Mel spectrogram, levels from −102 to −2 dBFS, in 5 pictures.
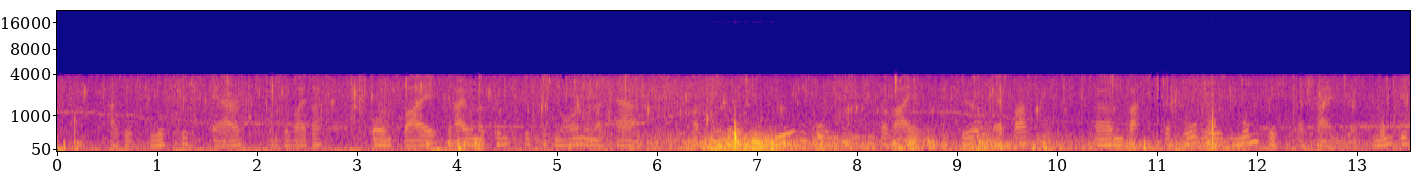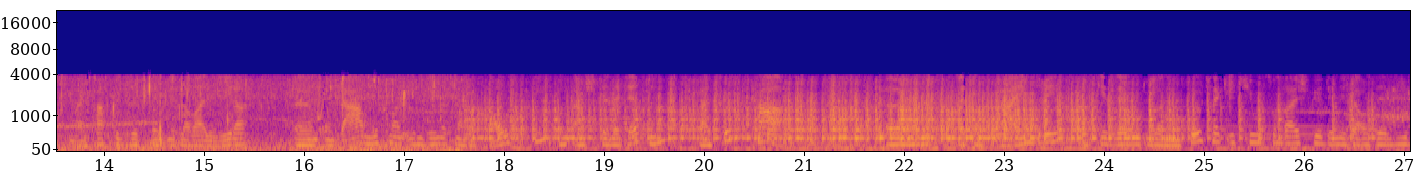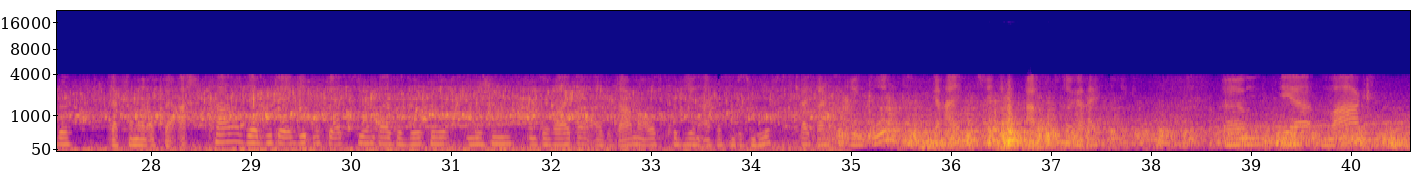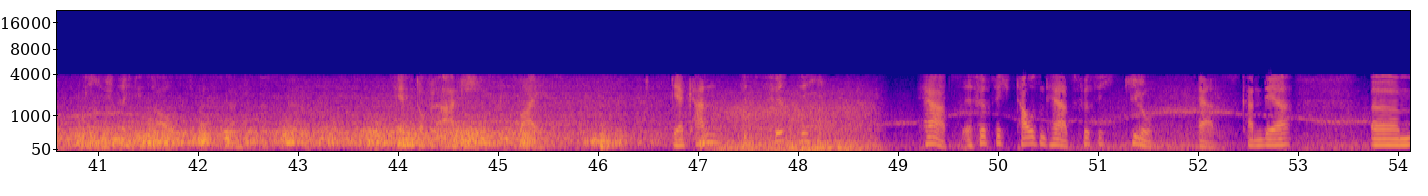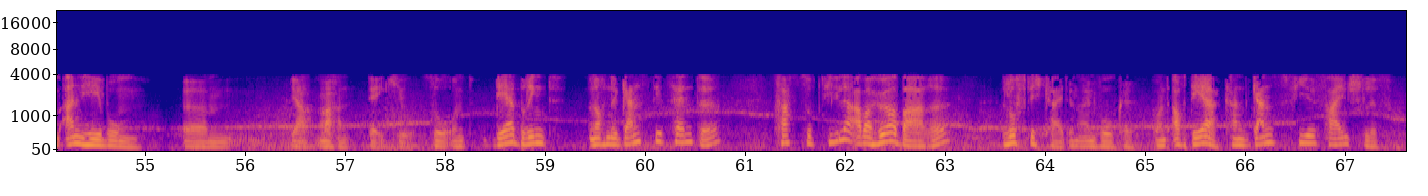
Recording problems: garbled, watery; badly; nothing above 4 kHz
rain or running water; very loud; until 49 s; 5 dB above the speech
wind noise on the microphone; occasional gusts; 15 dB below the speech
crackling; faint; from 33 to 36 s; 25 dB below the speech

